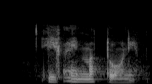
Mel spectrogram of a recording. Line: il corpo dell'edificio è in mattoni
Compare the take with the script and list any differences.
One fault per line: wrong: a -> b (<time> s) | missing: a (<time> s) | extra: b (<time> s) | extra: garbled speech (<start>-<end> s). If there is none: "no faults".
missing: corpo dell'edificio (0.6 s)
